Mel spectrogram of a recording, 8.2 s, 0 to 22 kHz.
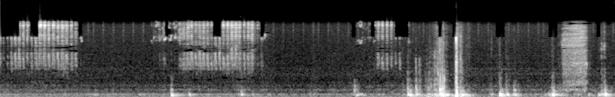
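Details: Barn owl owlets with siblings in a nest box, recorded 9 May 2023 just after midday; harsh, broadband hissing screeches come in bursts of about a second, over steady low rumbling and thumping knocks from movement in the box.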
